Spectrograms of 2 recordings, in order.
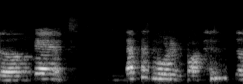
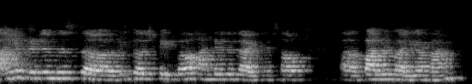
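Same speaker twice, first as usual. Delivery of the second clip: normal talking voice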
